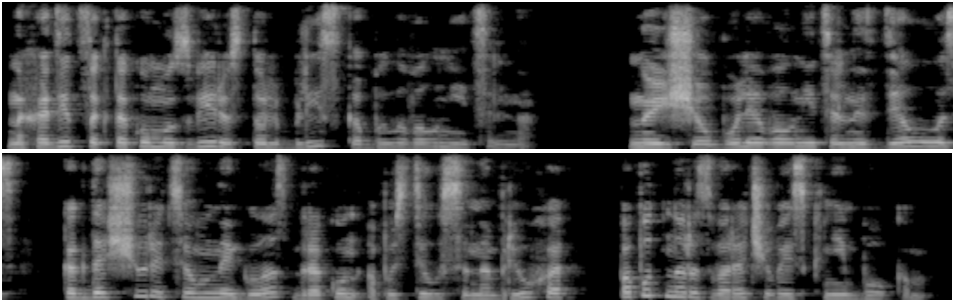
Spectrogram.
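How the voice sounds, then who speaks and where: Female audiobook narrator, steady storytelling, warm mellow tone. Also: medium pitch, moderate pace. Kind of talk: scripted narration.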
